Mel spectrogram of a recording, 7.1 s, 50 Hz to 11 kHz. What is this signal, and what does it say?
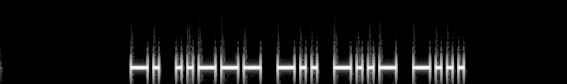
Morse code, heard as a keyed tone, about 20 wpm, 700 Hz. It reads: N2DXB
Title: Speed Racing - USA 1x3 Call Signs 17wpm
